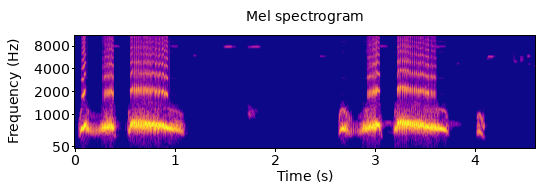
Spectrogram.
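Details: Spotted dove calling in low, throaty coos. A short note runs into a long sustained croo, and after a silent gap the same phrase repeats with a brief clipped coo at the end. No other sounds.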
